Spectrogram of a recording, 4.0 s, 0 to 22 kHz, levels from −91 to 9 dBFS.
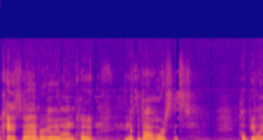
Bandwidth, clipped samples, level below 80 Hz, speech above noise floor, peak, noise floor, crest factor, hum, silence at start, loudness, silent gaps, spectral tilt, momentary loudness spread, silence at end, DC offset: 15.5 kHz; under 0.1%; -50 dBFS; 27 dB; 0 dBFS; -49 dBFS; 24 dB; none; 0 s; -23 LUFS; none; -5.5 dB/octave; 17 LU; 0 s; under 0.1%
